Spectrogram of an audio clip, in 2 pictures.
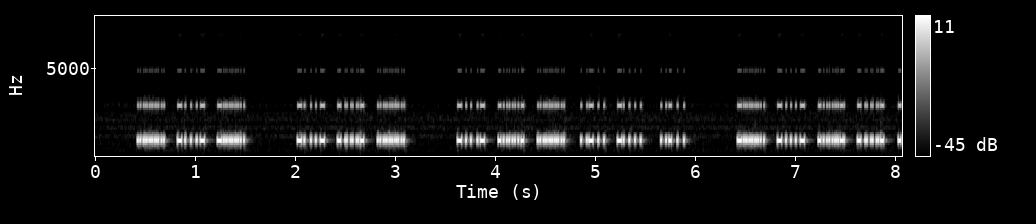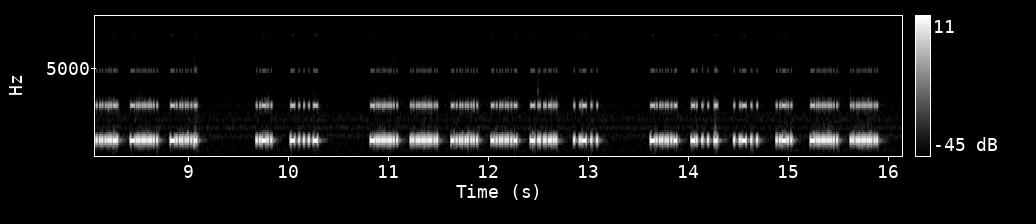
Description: Hellschreiber (Feld-Hell, 122.5 baud), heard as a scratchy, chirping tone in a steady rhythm, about 980 Hz. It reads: SHE WAS MOSTLY ENGAGED IN ESCORT DUTIES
